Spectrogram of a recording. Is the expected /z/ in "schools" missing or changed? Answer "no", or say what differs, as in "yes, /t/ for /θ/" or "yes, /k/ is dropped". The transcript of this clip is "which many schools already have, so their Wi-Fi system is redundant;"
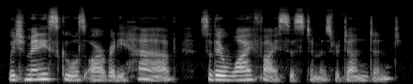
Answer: no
